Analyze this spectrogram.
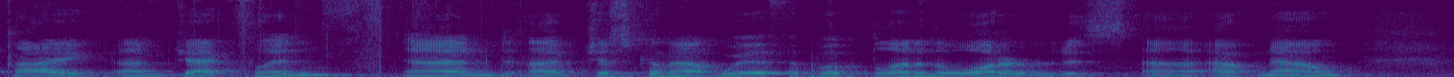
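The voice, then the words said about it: American accent, not British. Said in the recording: “You can probably tell from the accent, I'm not from the UK. ... I actually live in Boston.”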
